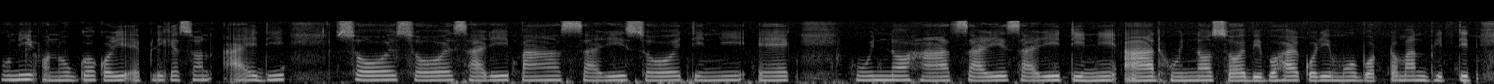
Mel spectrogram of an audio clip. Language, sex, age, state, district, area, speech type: Assamese, female, 30-45, Assam, Sivasagar, rural, read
